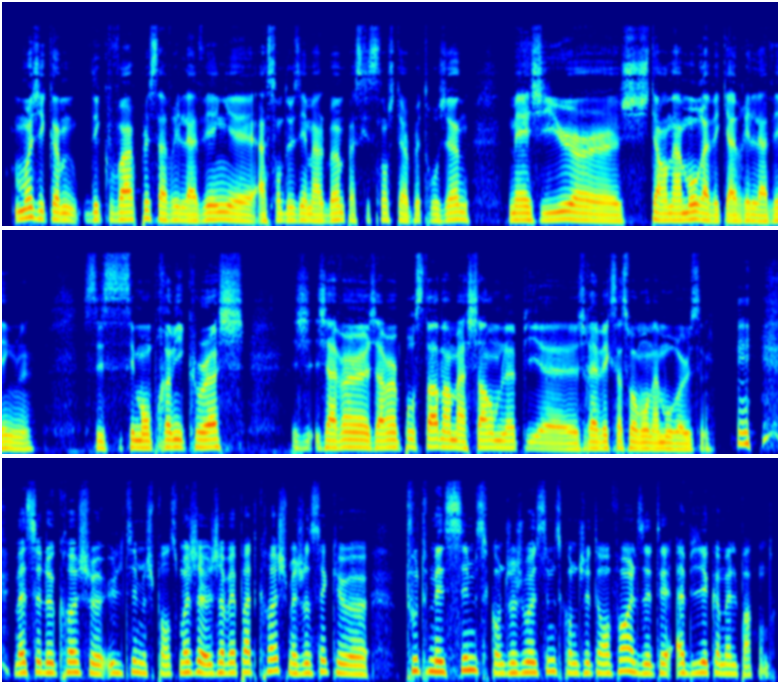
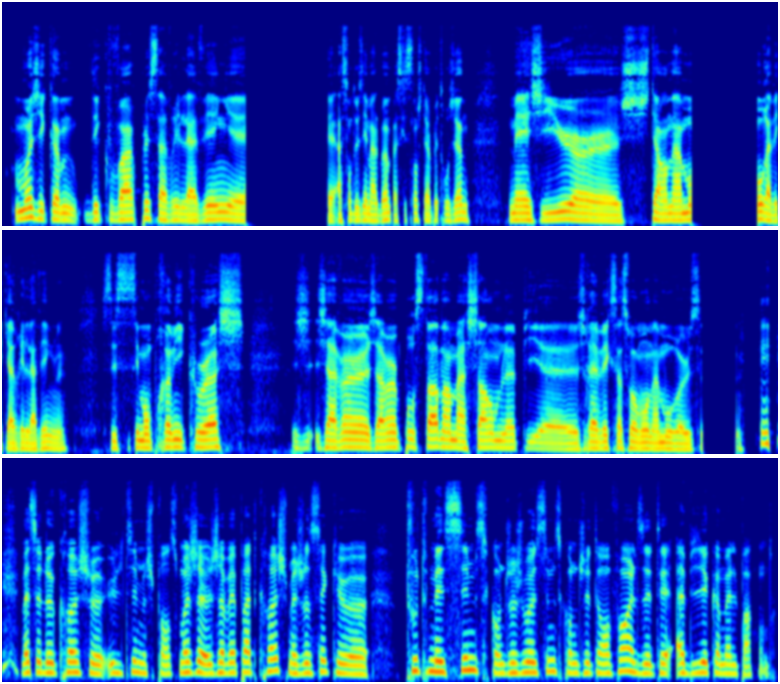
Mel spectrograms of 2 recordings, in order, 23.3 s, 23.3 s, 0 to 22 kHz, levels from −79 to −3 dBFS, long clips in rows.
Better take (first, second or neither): first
